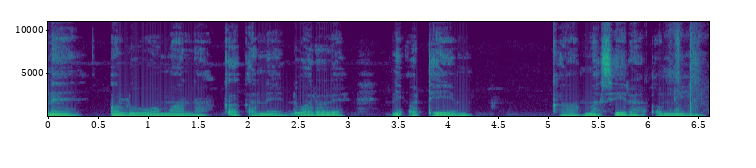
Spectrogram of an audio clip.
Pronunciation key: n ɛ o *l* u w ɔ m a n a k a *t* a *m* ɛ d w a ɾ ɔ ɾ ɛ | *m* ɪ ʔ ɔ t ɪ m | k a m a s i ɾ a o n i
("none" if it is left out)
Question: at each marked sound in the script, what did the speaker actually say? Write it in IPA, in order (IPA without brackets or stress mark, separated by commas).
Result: l, k, n, n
